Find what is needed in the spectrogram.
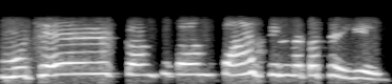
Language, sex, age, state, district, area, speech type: Urdu, male, 45-60, Maharashtra, Nashik, urban, conversation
